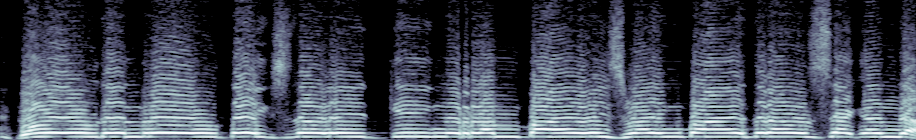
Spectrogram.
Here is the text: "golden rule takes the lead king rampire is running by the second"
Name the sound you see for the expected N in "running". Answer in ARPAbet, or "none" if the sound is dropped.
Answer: none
